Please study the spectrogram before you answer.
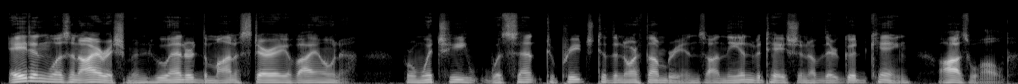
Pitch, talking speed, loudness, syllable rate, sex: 95 Hz, 165 wpm, -22 LUFS, 4.6 syllables/s, male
